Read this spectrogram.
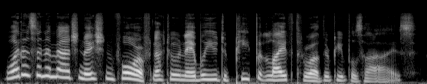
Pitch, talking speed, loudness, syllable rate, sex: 235 Hz, 255 wpm, -16 LUFS, 6.4 syllables/s, female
